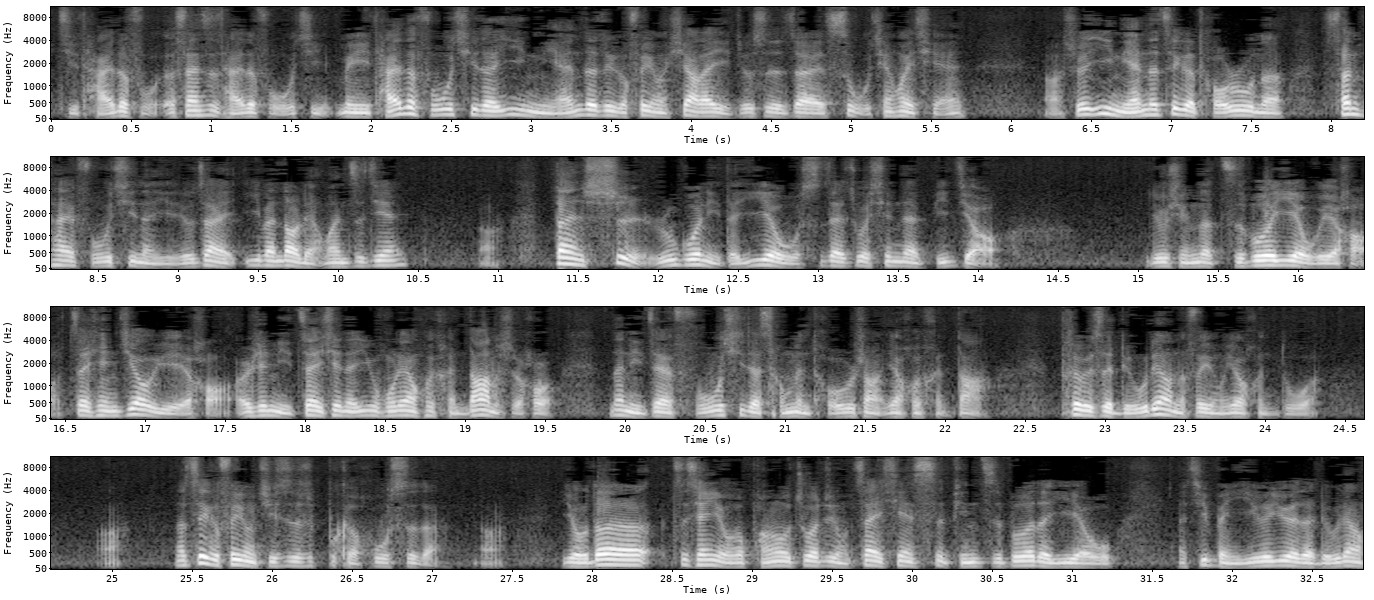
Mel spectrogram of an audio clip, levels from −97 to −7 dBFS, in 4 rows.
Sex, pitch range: male, 110-145 Hz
